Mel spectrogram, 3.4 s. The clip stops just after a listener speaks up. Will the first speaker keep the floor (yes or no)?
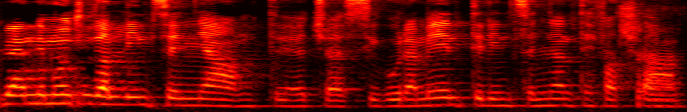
yes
